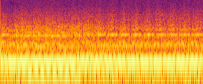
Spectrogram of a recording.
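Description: Organ holding a sustained chord, with a brief change in the bass note near the start.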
